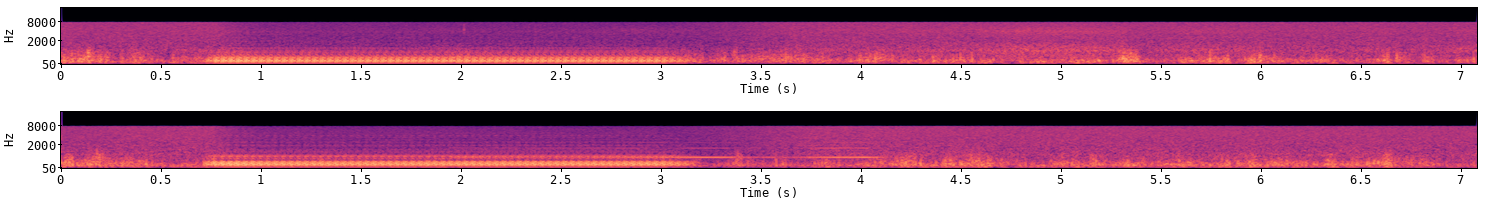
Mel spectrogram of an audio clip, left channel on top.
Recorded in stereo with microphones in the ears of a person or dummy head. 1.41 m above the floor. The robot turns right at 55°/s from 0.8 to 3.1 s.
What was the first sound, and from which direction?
Only background noise.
